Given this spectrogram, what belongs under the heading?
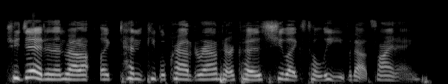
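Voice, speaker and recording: A young woman co-hosting a podcast, jumping in eagerly and chatting fast. Her voice is very high. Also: no echo, rough recording. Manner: excitable, interrupting, quick to laugh. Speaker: podcast co-host. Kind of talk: casual chat.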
